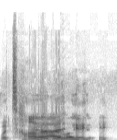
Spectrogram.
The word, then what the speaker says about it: Watanabe: watanabe no with the cowboy accent it's just watanabe what's up i feel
